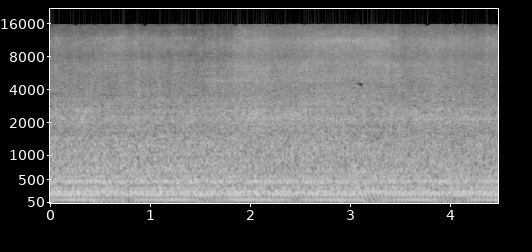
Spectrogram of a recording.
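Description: Old drill press motor running steadily with a hum, spinning a ZAZ-965 starter part while abrasive cloth is held against its copper surface, adding a continuous hiss of polishing.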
